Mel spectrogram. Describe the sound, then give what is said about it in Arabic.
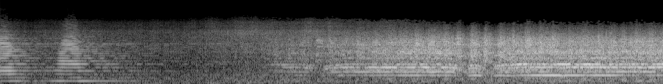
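A fast train: a whistle-like tone at the start, then a rushing, rattling roar that grows steadily louder and stays loud to the end. “يلا نركب هذا القطار السريع”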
